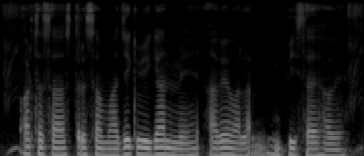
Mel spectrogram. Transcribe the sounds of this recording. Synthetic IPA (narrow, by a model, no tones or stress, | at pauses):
əɾt̪ʰəsast̪ɾəsaːmad͡ʒikbɪɡjaːnmẽa̰ːwewala̰bisəjɦowe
